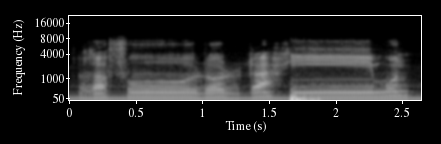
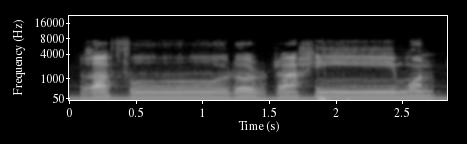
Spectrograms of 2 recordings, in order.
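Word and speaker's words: غفور رحيم: But since it follows by a ra and it becomes the second type of idgham-e-tam, therefore we will not pronounce the tanween here and only say Ghafurur Rahimun.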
